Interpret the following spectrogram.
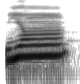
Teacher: नून की आवाज़ को छुपाने के साथ साथ ठहराएंगे भी नाक में। यूं, ये छुपा लिया। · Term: इख़फ़ा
